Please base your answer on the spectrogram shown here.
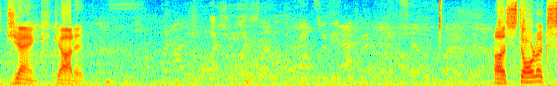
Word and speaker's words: Cenk: Oh, it's Cenk.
